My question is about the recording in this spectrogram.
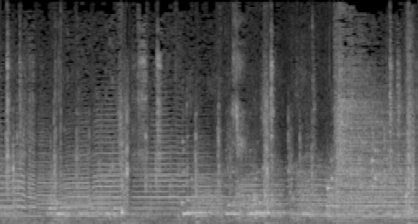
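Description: Marching band playing: sustained brass chords from trumpets and other horns over low sousaphone bass notes, punctuated by repeated drum hits.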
